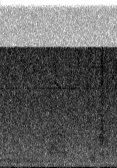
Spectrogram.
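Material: Nothing is struck.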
